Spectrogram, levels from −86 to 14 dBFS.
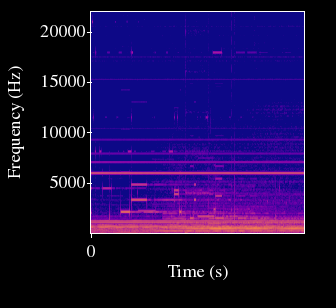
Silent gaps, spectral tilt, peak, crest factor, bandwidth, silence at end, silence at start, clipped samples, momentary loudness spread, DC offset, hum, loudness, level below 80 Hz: none; -3 dB/octave; -10 dBFS; 14 dB; 19 kHz; 0 s; 0 s; under 0.1%; 7 LU; under 0.1%; none; -24 LUFS; -48 dBFS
